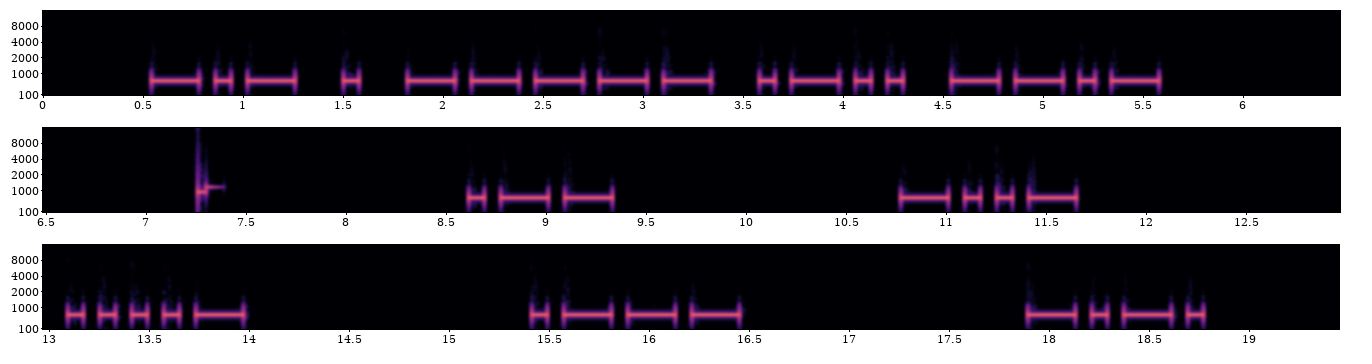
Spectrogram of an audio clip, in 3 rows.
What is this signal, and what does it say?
Morse code, heard as a keyed tone, about 15 wpm, spaced as for 8 wpm, 700 Hz. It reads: KE0LQ WX4JC
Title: USA Call Signs - 6x Character Spacing - 15wpm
